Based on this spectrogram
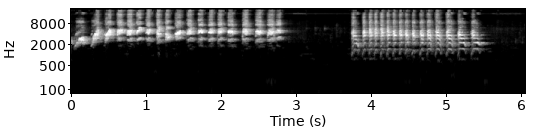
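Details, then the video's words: Greater green leafbird's rapid 'sewing machine' song, used to tutor and provoke other birds: a long machine-gun run of quick high pulses for three seconds, a brief pause, then a lower harsh rattling burst. "CUCAK IJO TEMBAKAN MESIN JAHIT UNTUK MASTERAN DAN PANCING EMOSI"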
